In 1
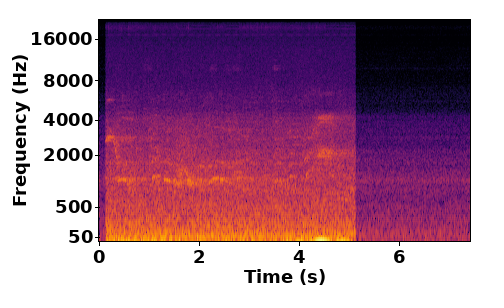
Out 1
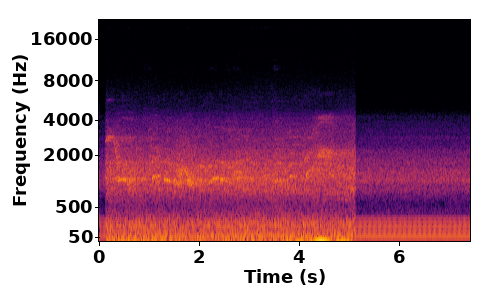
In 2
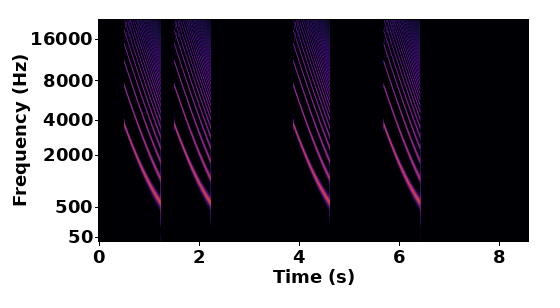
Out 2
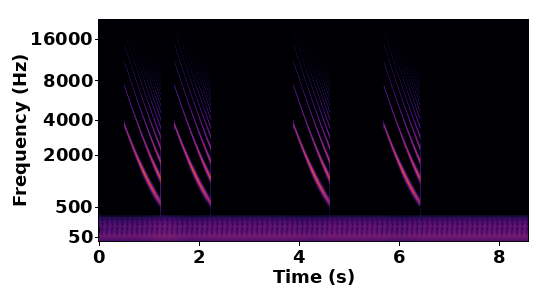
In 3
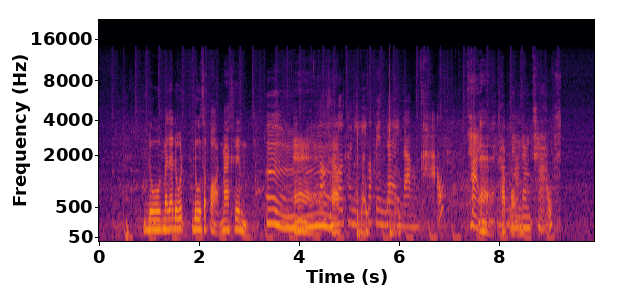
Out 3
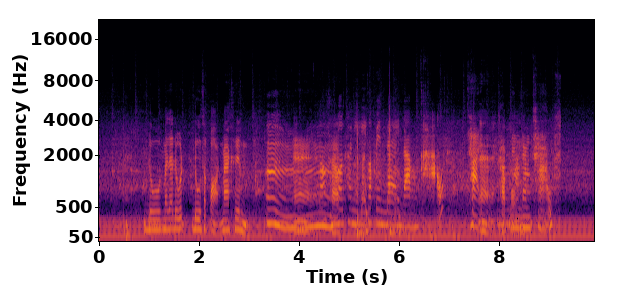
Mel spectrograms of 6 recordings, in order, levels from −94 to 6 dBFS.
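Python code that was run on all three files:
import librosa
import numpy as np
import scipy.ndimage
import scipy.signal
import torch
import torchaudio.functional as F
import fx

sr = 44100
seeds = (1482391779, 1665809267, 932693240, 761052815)

y = fx.add_hum(x, sr, base_hz=60, snr_db=11)
y = fx.rider(y, sr, range_db=3, speed_s=0.5)
y = fx.curve_eq(y, sr, hz=(110.0, 220.0, 530.0, 850.0, 1400.0, 5400.0, 10000.0), db=(0, 5, -12, 6, 14, -8, -13))
y = F.gain(torch.from_numpy(y), -7.0).numpy()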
